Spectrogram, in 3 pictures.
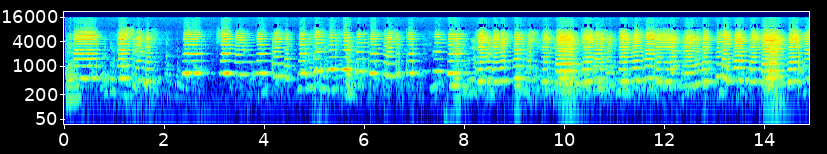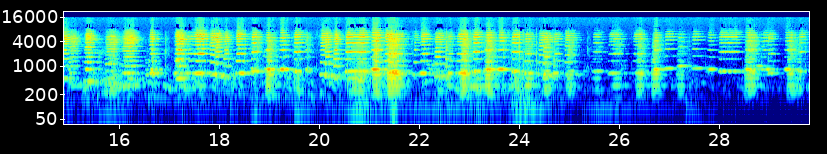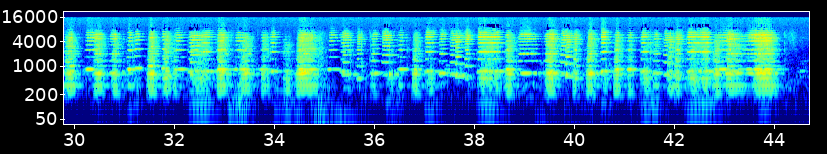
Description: Rondeau
Aire culturelle : Savès
Lieu : Pavie
Genre : morceau instrumental
Instrument de musique : accordéon diatonique
Danse : rondeau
